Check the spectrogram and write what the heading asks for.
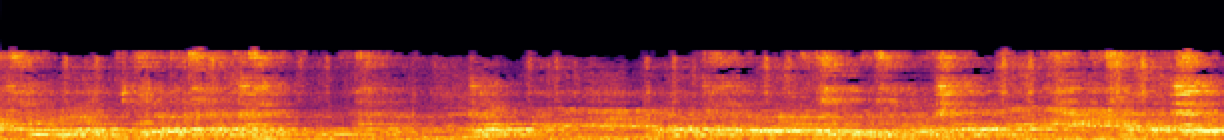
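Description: Live Nepali lok dohori folk song: women singing into microphones over music, steady and loud throughout.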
